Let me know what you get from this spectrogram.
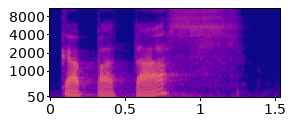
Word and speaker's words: capataz: Essa palavra tem duas pronúncias. Você pode dizer capataz ou capataz. Os dois são corretos.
